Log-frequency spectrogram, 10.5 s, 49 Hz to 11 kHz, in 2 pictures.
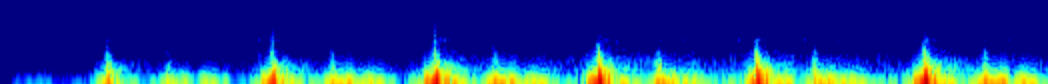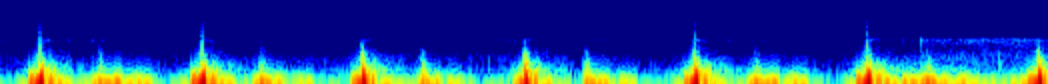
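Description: Soft, low heartbeat at about 74 a minute with slightly uneven spacing, occasional skipped beats and a doubled second sound.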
